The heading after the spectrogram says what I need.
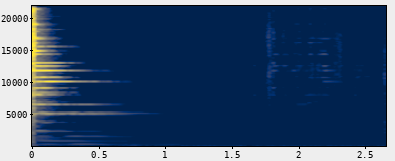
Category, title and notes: Sound effects > Objects / House appliances
knife and metal beam vibrations clicks dings and sfx-090
Beam, Clang, ding, Foley, FX, Klang, Metal, metallic, Perc, SFX, ting, Trippy, Vibrate, Vibration, Wobble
